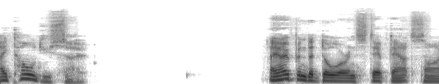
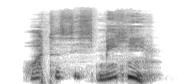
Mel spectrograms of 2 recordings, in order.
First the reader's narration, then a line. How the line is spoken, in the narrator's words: Sonia whispered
